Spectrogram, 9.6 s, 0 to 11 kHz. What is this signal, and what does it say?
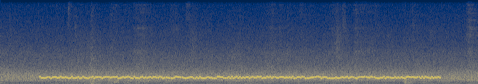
Multi-tone FSK (Olivia or MFSK type), about 250 Hz wide, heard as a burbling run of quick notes, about 31.25 baud, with radio static, a narrow filter and the noise of a cafe.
